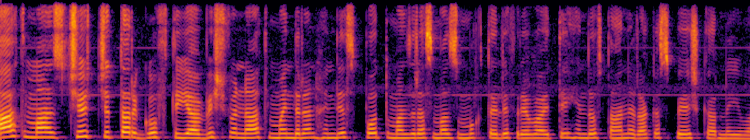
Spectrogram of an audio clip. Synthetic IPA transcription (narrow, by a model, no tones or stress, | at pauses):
aːt̪ʰmɐnzt͡ʃʰit͡ʃɪt̪ːɐɾɡʊft̪jaʋɪʃʋɐnaːt̪ʰmɐnd̪ɾɐnɦind̪jɐspot̪mɐnzɾɐsmɐnzmʊxʰt̪ɐlifɾiʋaːjt̪iɦind̪ust̪aːnɾɐkɐspeːʃkɐɾnɐiʋɐ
